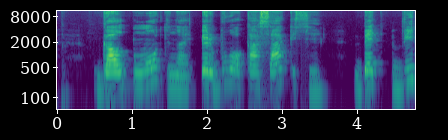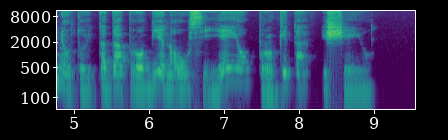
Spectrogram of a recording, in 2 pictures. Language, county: Lithuanian, Vilnius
